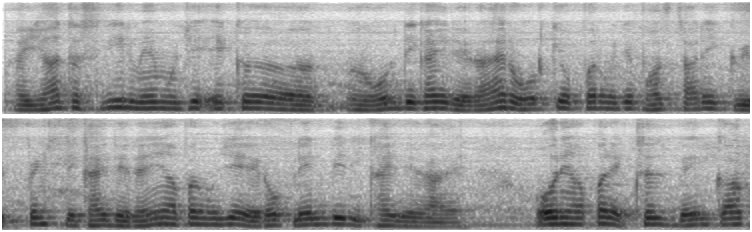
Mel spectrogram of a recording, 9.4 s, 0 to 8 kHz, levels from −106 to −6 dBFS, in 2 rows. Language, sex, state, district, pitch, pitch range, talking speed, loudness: Hindi, male, Maharashtra, Aurangabad, 160 Hz, 135-165 Hz, 225 wpm, -27 LUFS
